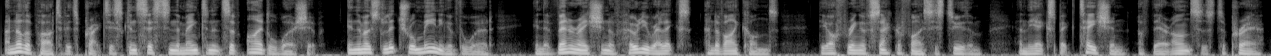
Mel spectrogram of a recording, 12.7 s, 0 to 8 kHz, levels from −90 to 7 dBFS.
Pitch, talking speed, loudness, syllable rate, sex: 100 Hz, 205 wpm, -20 LUFS, 6.4 syllables/s, male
